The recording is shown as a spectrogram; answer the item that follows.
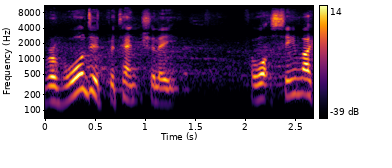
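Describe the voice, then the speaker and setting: A man speaks in an English accent with a high pitch. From England. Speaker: tournament caster. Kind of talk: live commentary. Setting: live stream at tournament. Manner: animated.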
